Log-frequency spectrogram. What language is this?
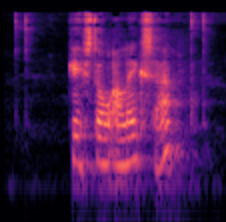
Western Frisian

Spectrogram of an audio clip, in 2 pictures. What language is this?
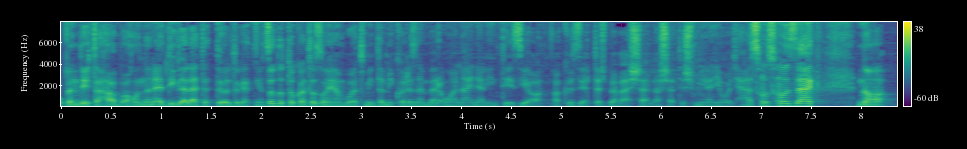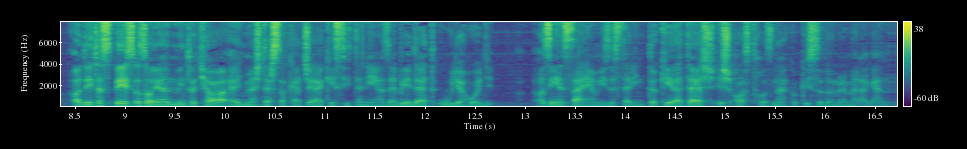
Hungarian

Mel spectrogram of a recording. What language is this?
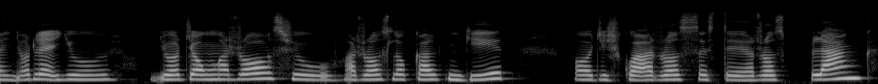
Xanaguía Zapotec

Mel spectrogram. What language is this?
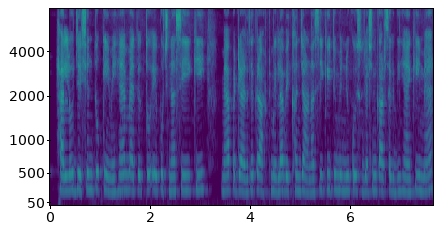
Punjabi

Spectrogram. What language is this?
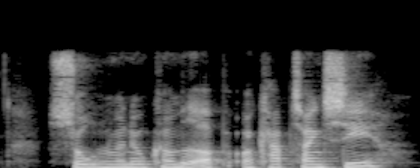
Danish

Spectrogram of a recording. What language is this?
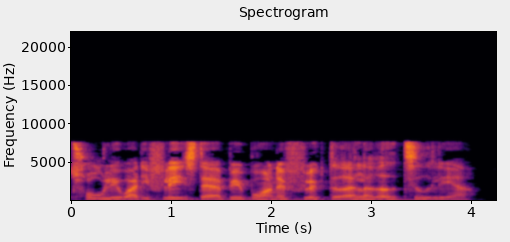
Danish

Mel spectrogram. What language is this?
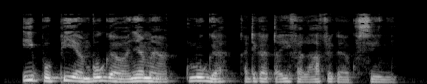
Swahili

